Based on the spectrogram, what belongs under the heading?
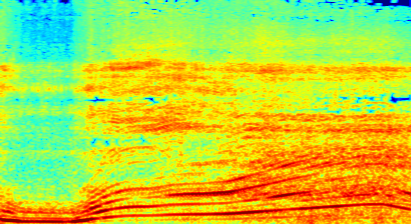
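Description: Car engine accelerating hard, its pitch climbing steadily after a deep low rumble at the start. Near the end the pitch dips briefly, then climbs again.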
